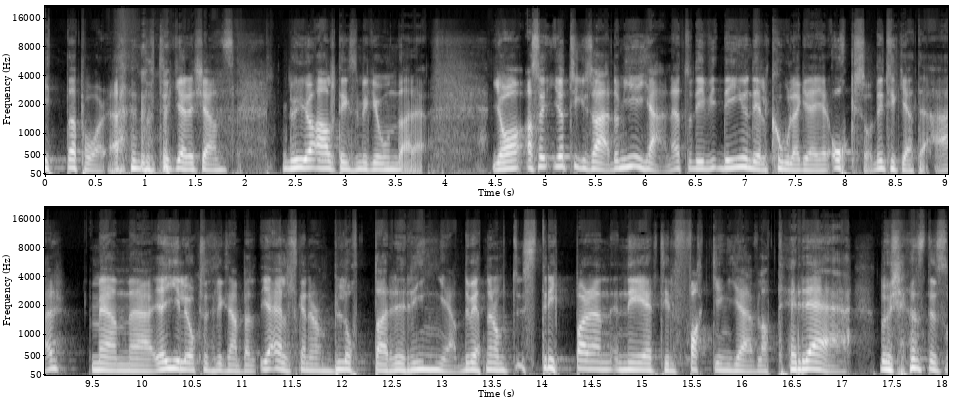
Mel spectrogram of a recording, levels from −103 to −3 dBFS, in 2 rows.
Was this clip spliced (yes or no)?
yes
